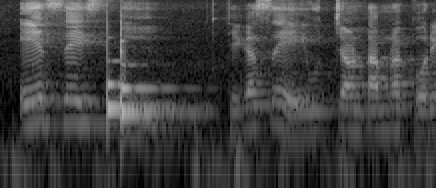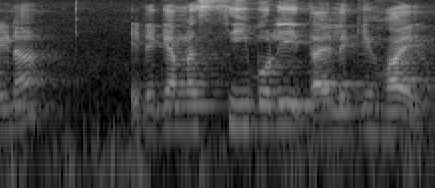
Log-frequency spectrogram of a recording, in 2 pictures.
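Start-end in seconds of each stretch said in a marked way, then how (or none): 0.1-1.0 এস এইচ ই loud and high; emphatic spelling. Shown as a demonstration. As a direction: call out the letters. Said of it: "যাদের শি উচ্চারণ হয় না". (জোরে বানান করে)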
